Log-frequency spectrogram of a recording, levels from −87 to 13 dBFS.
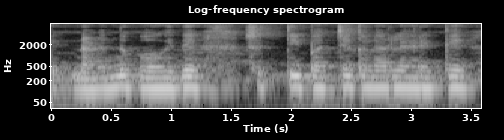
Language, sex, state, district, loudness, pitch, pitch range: Tamil, male, Tamil Nadu, Kanyakumari, -18 LUFS, 130 Hz, 125-135 Hz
